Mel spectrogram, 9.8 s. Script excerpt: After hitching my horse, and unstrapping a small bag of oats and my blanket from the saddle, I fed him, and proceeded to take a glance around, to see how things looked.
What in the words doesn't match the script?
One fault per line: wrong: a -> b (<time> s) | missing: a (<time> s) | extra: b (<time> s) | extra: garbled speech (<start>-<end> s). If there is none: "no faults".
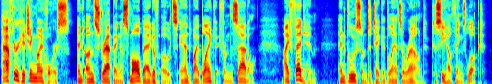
wrong: proceeded -> gluesome (6.9 s)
